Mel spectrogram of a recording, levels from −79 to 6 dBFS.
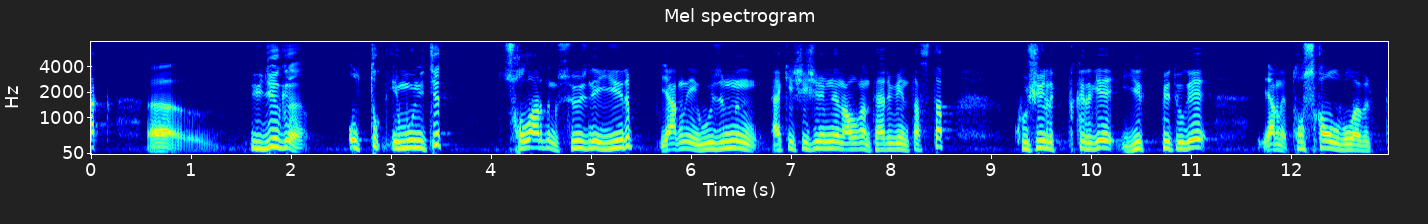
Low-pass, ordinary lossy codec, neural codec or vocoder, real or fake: none; none; none; real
